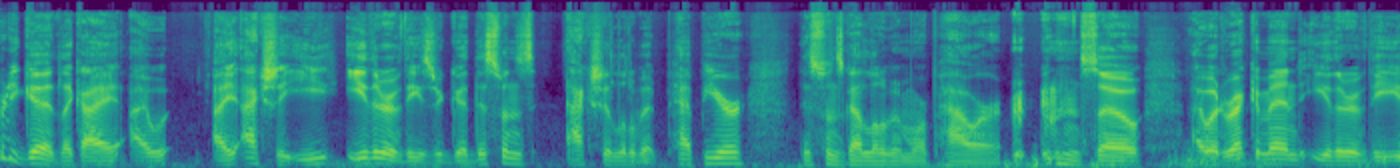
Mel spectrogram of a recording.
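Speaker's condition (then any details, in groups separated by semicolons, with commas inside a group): No condition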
